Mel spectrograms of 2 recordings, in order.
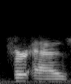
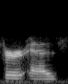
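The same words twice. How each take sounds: The two takes are said the same way.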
